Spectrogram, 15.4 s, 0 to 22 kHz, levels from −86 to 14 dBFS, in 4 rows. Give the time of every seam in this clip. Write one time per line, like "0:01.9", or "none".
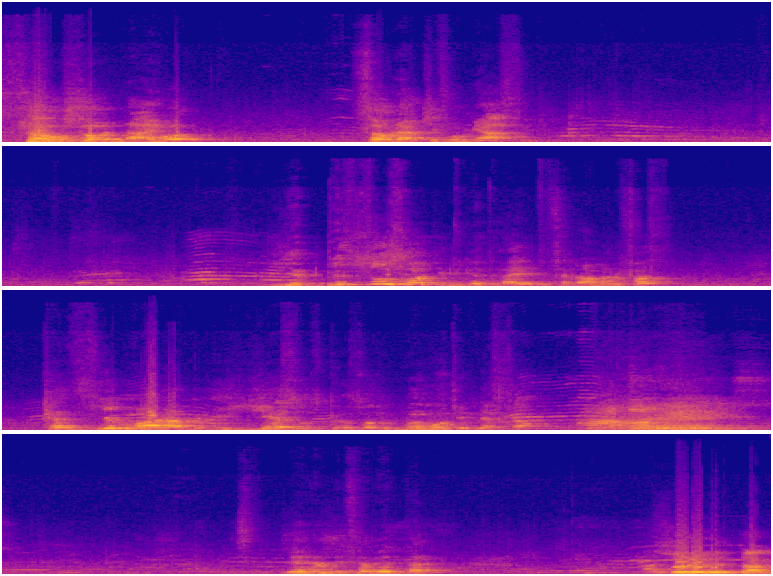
none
